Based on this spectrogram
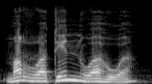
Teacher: عنا تنوين وبعده الواو، عنا كمان إدغام بغنة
